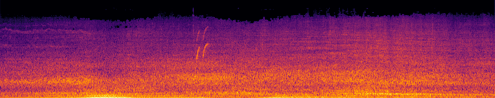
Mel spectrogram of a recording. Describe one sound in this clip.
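A lorry engine rumbles loudly as it passes close by.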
